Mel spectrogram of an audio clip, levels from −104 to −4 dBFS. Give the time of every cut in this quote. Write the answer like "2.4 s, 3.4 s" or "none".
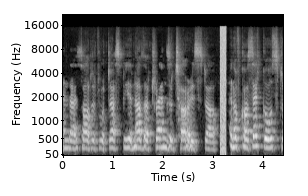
3.1 s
